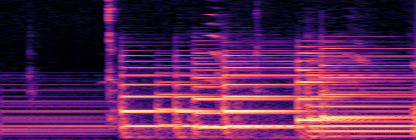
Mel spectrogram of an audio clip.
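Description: Piano playing a B-flat minor chord broken into separate notes. A faint fading chord is followed by new notes struck about half a second in, and low bass notes join about a second and a half in.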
